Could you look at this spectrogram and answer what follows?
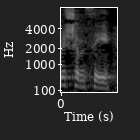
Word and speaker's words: الشمس: مثل الشمس، شوفوا أنا لما بنطق الشمس أنا ما قلتش الشمس، انا كلت فيها اللام، تبقى دي لام ايه بالظبط كده، هي لام شمسيه.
